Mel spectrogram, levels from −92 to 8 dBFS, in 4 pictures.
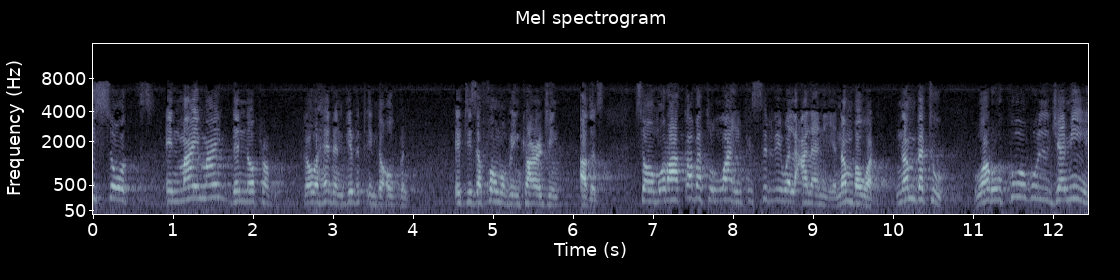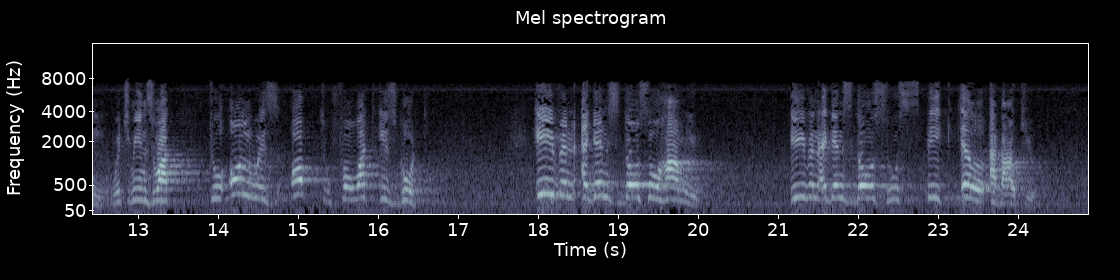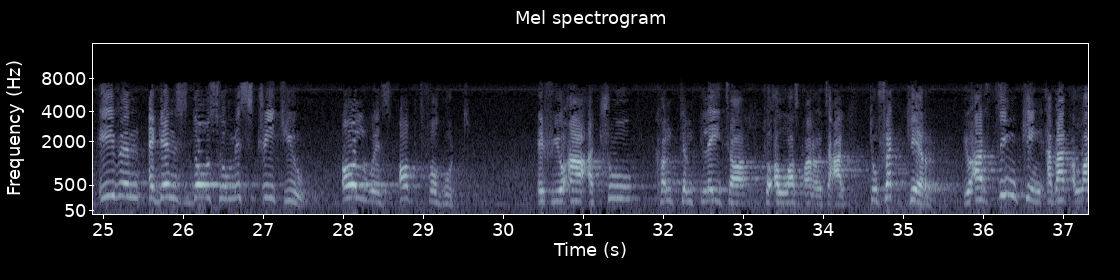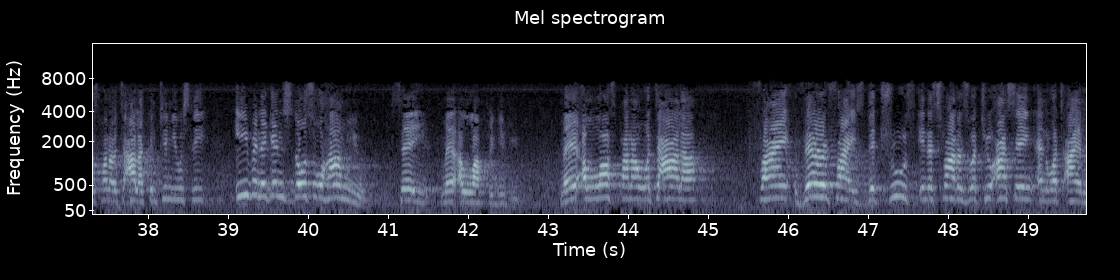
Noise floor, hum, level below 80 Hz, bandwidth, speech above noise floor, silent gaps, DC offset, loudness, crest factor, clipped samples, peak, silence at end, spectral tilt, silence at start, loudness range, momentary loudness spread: -54 dBFS; none; -62 dBFS; 7.8 kHz; 27 dB; none; under 0.1%; -27 LUFS; 20 dB; under 0.1%; -8 dBFS; 0 s; -4 dB/octave; 0 s; 4 LU; 15 LU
